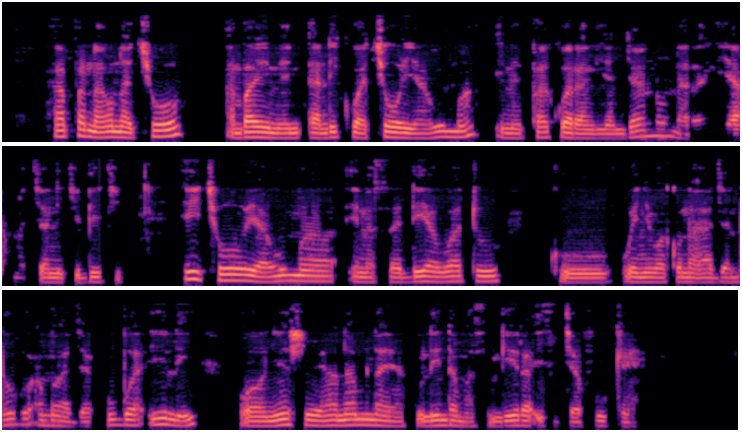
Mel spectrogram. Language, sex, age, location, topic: Swahili, male, 25-35, Wajir, health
